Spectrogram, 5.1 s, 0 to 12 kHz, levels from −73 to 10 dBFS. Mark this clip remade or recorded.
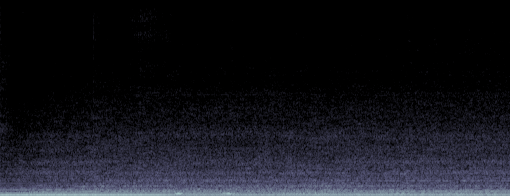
recorded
